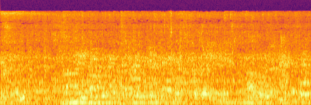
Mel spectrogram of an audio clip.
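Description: Faint, indistinct background chatter of people talking in a room, with a low steady hum underneath.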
